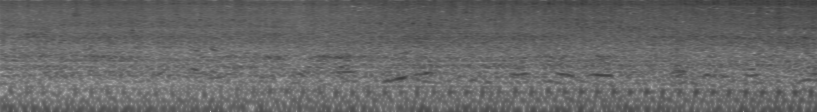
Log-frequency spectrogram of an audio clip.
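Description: A car engine idling with a steady low rumble, under the faint talk of people in the background.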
